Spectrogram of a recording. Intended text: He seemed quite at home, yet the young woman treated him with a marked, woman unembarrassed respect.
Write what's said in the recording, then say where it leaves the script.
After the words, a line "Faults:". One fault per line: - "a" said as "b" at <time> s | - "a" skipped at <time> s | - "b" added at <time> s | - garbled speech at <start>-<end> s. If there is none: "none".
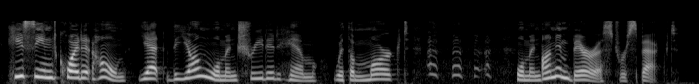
He seemed quite at home, yet the young woman treated him with a marked, woman unembarrassed respect.
Faults:
none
